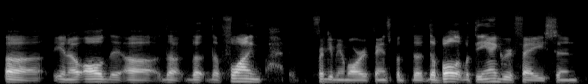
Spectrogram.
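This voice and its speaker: A man's voice: on the low side, fairly even intonation, normal speed, a little mellow. A man co-hosting a podcast, talking casually about movies in a rambling way full of asides. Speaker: podcast co-host.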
